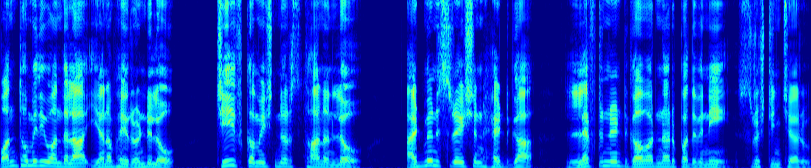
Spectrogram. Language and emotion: Telugu, neutral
